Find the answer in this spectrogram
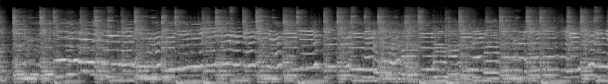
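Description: Live dance music played loud through PA speakers: a steady bass beat on an electronic keyboard under a fast, ornamented lead melody with a violin-like sound, its notes sliding up and down.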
